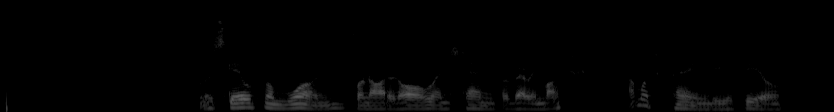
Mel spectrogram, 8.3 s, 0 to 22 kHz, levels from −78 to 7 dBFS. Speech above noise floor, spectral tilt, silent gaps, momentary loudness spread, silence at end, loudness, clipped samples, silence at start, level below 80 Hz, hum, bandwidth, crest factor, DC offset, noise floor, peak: over 32 dB; -5.5 dB/octave; none; 10 LU; 0.55 s; -59 LUFS; under 0.1%; 2 s; -84 dBFS; none; 11.5 kHz; 20 dB; under 0.1%; under -90 dBFS; -40 dBFS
